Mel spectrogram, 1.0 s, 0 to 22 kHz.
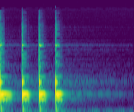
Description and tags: Fix Kalimba
Short noise/ sound for notifications in App Development.
The sound has been designed in Propellerhead's Reason 10.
